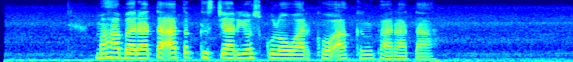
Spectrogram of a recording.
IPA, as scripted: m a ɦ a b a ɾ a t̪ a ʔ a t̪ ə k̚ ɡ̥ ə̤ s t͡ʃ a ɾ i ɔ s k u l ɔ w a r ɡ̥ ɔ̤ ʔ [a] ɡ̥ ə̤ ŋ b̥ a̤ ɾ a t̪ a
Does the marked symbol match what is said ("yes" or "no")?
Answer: yes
